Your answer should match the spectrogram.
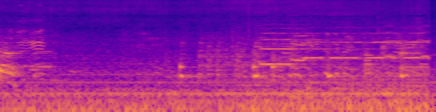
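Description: A long, held pitched call begins about two and a half seconds in and carries on to the end, over a steady low hum.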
